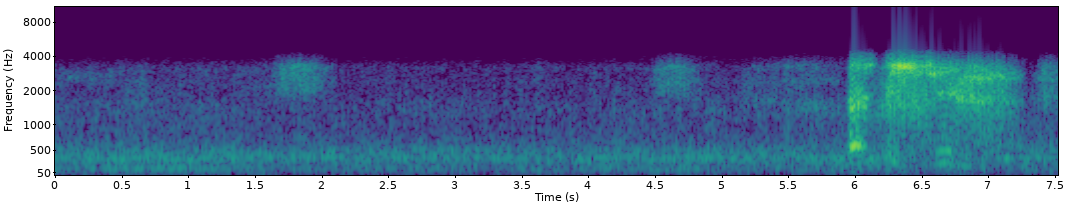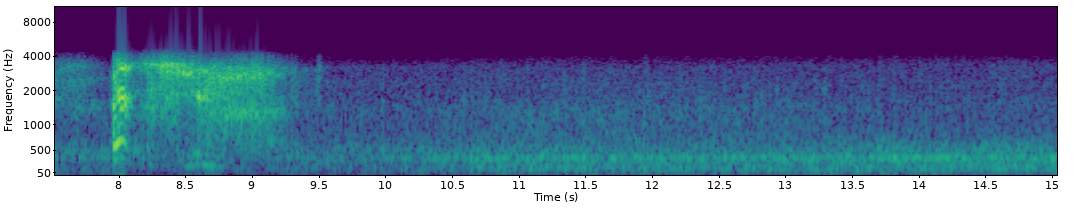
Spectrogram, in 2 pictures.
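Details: Person sneezing a lot, sneezes not stifled: two sharp sneezes about two seconds apart, each with a short breathy burst, over steady background hum.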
